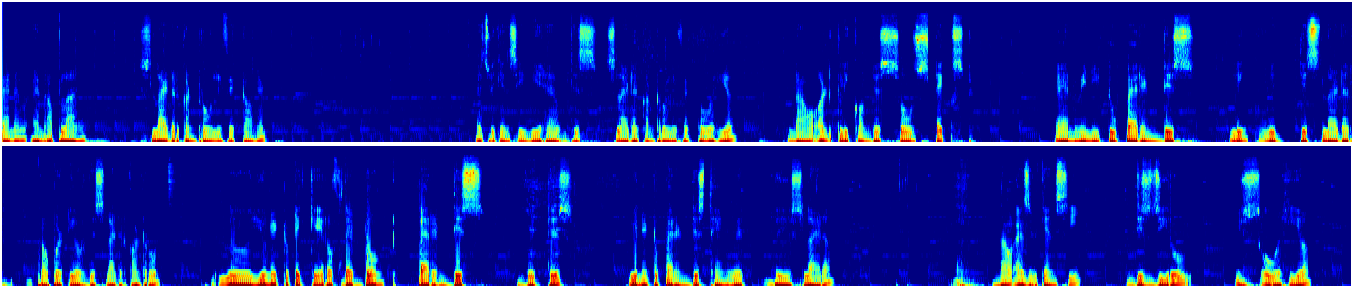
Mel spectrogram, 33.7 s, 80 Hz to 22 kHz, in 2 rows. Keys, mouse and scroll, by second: 0.9-2.8 typing, 4.3 click, 12.4 alt+click, 25.1-28.1 drag.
